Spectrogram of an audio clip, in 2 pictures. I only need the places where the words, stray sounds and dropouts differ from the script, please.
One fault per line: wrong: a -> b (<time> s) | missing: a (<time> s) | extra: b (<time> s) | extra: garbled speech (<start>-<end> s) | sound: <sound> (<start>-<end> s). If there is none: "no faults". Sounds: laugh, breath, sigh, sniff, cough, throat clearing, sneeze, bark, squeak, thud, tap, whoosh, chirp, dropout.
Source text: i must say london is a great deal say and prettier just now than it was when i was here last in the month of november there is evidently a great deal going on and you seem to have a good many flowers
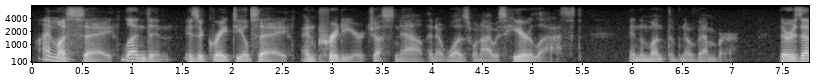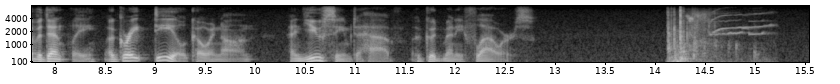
sound: squeak (14.1-15.2 s)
